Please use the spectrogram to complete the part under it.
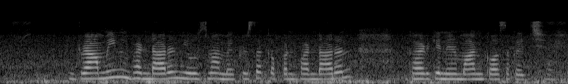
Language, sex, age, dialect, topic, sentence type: Maithili, female, 25-30, Southern/Standard, agriculture, statement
